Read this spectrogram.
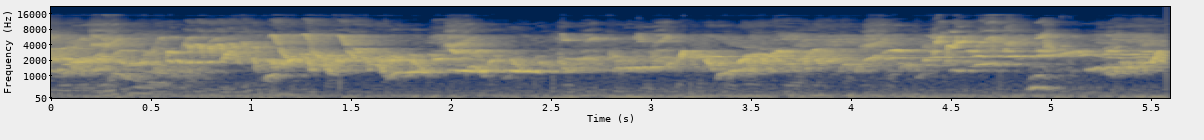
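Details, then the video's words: White-rumped shama singing at a bird singing contest in Sidareja, Indonesia: dense, continuous run of loud whistled and chattering phrases, jumping rapidly between notes, with overlapping birdsong throughout and a faint low hum beneath. "masteran murai batu di Gantangan"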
